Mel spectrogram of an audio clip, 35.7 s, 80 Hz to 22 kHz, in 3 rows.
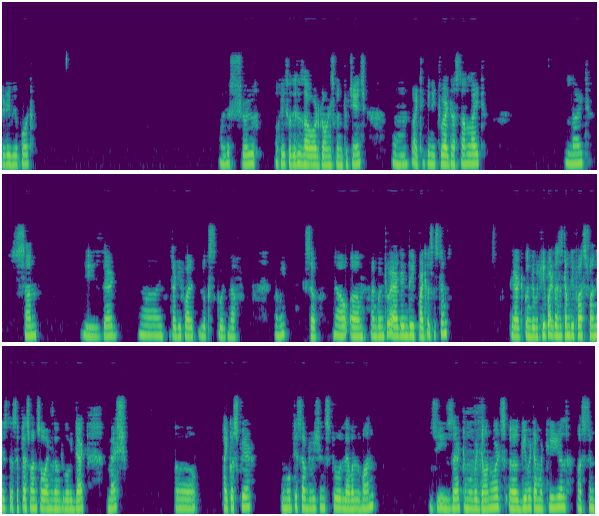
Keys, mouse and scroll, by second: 4.3 z, 5.0-12.1 middle drag, 13.2 g, 14.8-16.3 middle drag, 16.3-18.2 drag, 18.2 z, 19.5-21.8 middle drag, 21.8 a, 30.9-32.3 drag, 32.3 g, 34.2 click.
